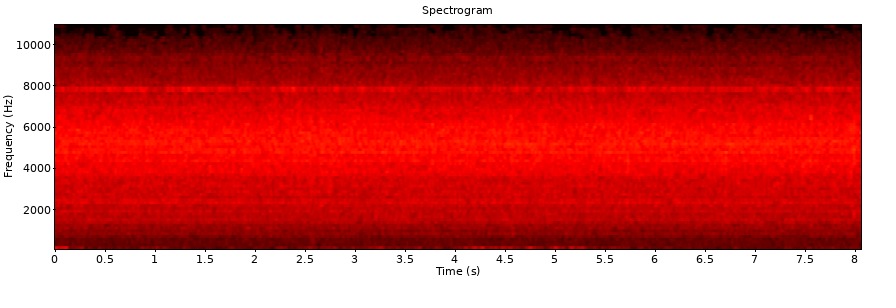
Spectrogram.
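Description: Steady low hiss of room tone with a faint hum and a few soft low rumbles; no distinct event stands out.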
